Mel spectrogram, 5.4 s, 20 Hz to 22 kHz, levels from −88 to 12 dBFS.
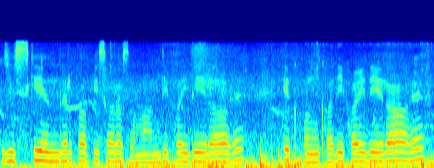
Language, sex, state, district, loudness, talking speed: Hindi, female, Uttar Pradesh, Saharanpur, -19 LUFS, 165 wpm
